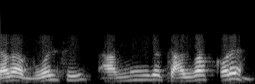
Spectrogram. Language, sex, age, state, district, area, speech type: Bengali, male, 18-30, West Bengal, Darjeeling, rural, conversation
